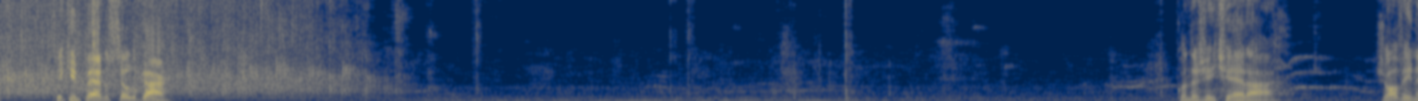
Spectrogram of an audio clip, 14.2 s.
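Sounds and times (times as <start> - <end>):
audience applauding: 0.0 - 4.1
speech: 0.5 - 1.8, 11.8 - 12.9, 13.8 - 14.1.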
